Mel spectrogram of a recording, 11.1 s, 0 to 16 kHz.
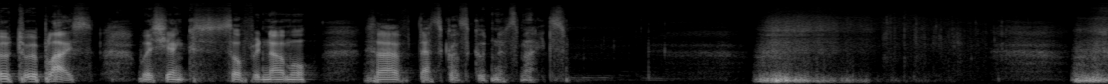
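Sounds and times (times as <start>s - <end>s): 
speech: 0.0s - 5.8s, 7.6s - 8.0s, 10.7s - 11.0s
heavy breathing into the microphone: 6.5s - 9.0s, 9.9s - 11.0s.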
